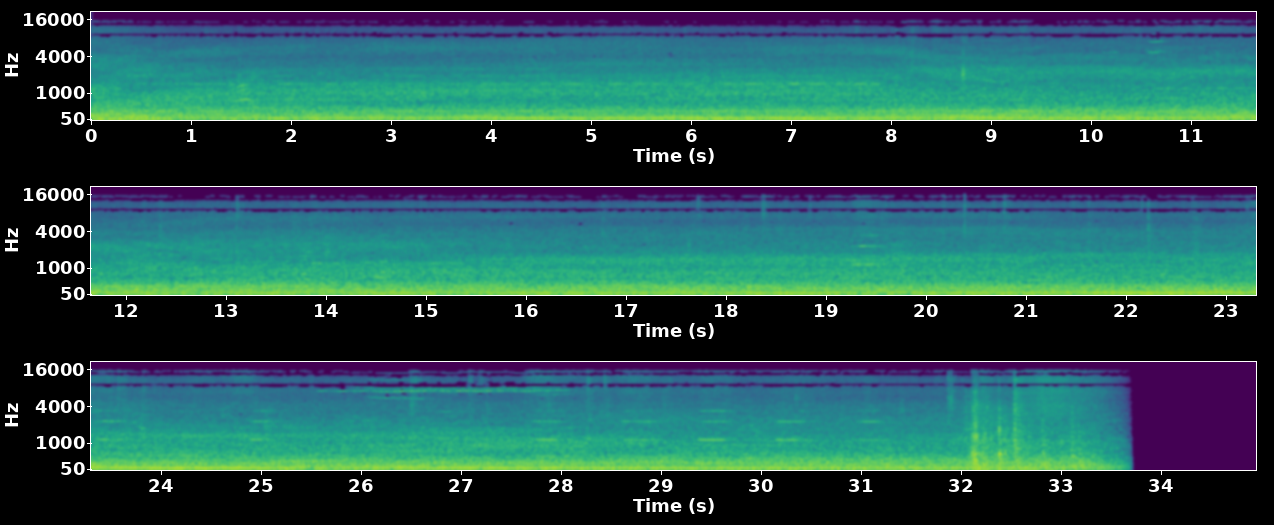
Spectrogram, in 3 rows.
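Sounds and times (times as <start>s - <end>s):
diesel train idling hum: 0.0s - 33.7s.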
